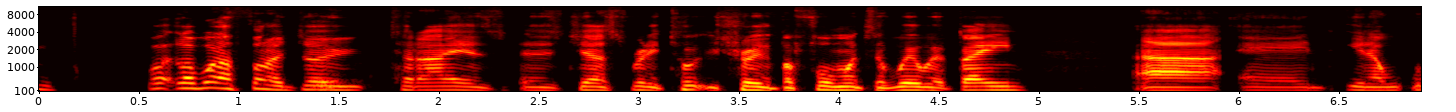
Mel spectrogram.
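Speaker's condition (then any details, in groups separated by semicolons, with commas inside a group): No condition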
